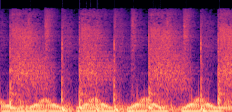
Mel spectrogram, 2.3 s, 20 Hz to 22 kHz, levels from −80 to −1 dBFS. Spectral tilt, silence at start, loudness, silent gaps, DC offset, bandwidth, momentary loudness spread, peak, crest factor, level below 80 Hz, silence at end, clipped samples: -5 dB/octave; 0 s; -9 LUFS; none; 1%; 16.5 kHz; 1 LU; 0 dBFS; 8 dB; -12 dBFS; 0 s; 0.2%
